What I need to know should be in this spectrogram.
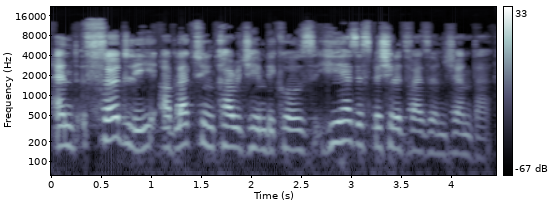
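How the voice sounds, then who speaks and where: A woman speaking as a panel guest, making her argument in a measured, articulate way, point by point. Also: sits low, a little mellow. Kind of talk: earnest structured argument in a panel discussion.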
